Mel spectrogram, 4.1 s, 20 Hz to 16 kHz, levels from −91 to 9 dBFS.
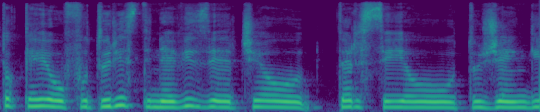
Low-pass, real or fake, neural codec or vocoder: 14.4 kHz; real; none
